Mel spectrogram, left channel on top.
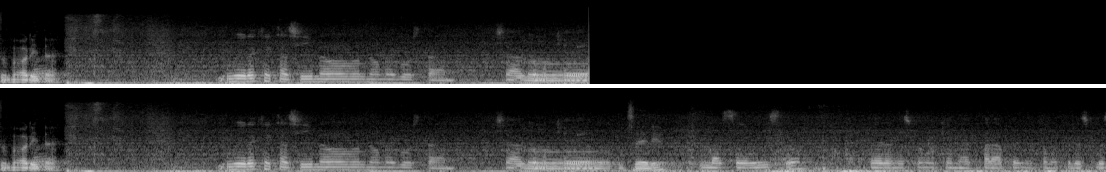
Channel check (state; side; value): drops out; left; at 5.9 s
